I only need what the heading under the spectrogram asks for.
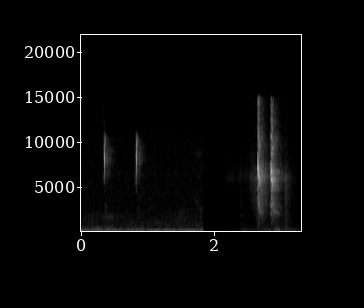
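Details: Female blue-black grassquit (tiziu) calling: two faint, very high, thin chips about half a second apart over a low background hum, then, after a short silence, two louder, sharper high chips in quick succession.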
